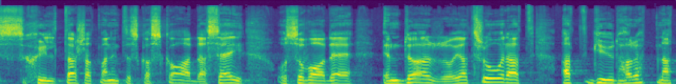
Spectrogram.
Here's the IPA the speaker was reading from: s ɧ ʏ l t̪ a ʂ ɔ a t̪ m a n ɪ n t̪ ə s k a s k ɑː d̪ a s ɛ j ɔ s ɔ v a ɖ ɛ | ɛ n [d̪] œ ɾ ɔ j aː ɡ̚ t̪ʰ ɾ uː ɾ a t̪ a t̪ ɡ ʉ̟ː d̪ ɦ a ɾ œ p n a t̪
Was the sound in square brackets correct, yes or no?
yes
